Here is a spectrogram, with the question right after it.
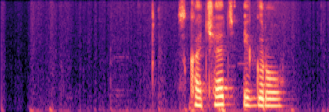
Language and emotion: Russian, neutral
